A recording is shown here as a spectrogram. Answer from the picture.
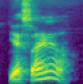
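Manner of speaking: high, calmly smug confirmation; enjoy their discomfort; smug yes. Retold or imitated. Judge calmly confirming to the stunned bailiff, smug. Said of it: "a little smug look on my face".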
